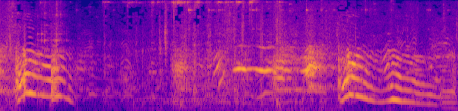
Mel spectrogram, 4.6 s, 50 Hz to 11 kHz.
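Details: Alaskan Malamutes, mother Sola and daughter Sojou among other dogs, gathered for Mush Larose sled dog training in Farran Park, Ontario, on December 19, 2020; loud yips and rising-falling howling barks, with people talking in the background.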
